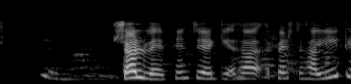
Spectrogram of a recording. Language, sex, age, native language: Icelandic, male, 10, Icelandic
